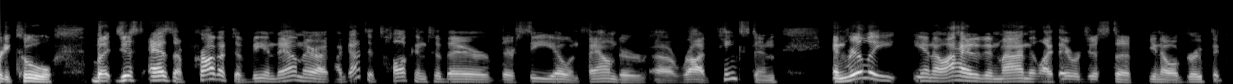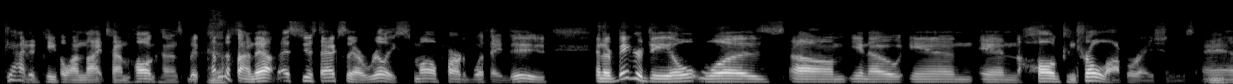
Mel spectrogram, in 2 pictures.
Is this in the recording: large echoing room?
no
